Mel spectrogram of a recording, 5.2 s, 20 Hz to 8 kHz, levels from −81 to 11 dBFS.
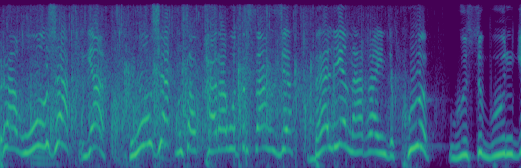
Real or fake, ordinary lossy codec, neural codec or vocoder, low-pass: real; none; none; 7.2 kHz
